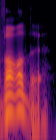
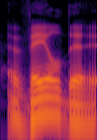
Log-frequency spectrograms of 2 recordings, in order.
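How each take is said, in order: First: The name is said with a Danish-style pronunciation. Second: The name is said with an English-style pronunciation. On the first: The speaker calls it right. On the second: The speaker calls it wrong. "Instead of saying"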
